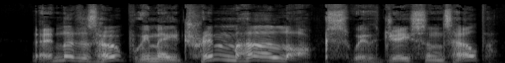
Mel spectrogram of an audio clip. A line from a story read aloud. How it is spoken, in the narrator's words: said Jack at once, and he laughed aloud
